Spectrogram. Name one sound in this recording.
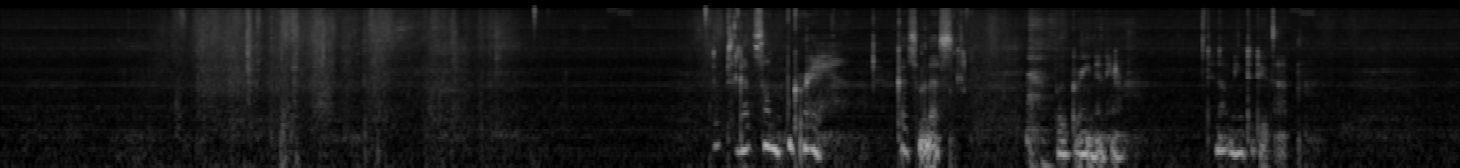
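A paintbrush dabs and brushes softly on canvas.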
